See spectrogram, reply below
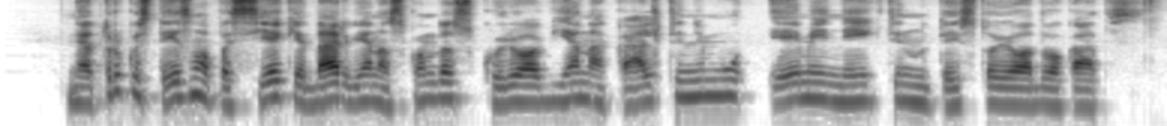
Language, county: Lithuanian, Marijampolė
